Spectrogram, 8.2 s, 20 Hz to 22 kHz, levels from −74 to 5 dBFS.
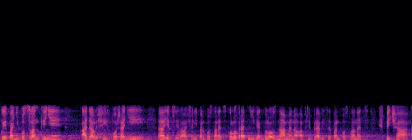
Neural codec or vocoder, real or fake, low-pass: none; real; 5.4 kHz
